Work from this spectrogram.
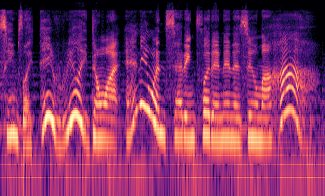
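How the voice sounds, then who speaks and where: In a put-on character voice, the speaker talks at a high pitch and a moderate pace while clear music plays in the background. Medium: game stream. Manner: excitable, inquisitive.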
